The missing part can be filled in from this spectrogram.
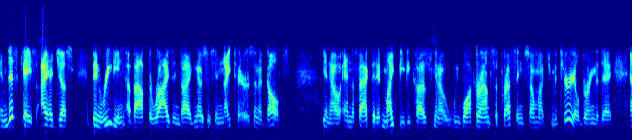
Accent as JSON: {"language": "English", "town": "Pittsburgh", "region": "Pennsylvania", "country": "United States", "tie": "born or raised there", "lives_now": "Los Angeles, United States", "said": "I was born and raised in Pittsburgh. I went to the University of Pittsburgh, and funnily enough, you know, I'm an Italian-American who grew up in Pittsburgh with a beard and glasses"}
